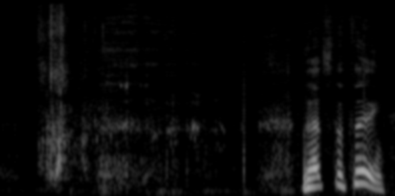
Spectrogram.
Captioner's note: chuckles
